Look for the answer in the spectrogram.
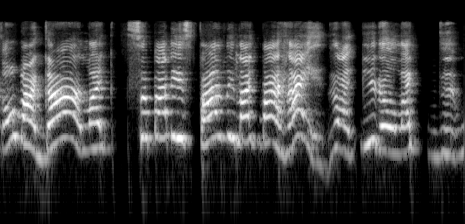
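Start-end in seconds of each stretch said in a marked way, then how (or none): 0.0-3.3 excited. Retold or imitated. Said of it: "so I was like".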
